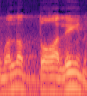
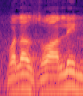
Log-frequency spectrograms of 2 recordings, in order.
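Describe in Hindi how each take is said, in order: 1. आखिरी शब्द की शुरुआत d जैसी आवाज़ से होती है। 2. आखिरी शब्द की शुरुआत z जैसी आवाज़ से होती है। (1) "वलद दौलीन है" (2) "वलद ज़ालिन नहीं है"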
